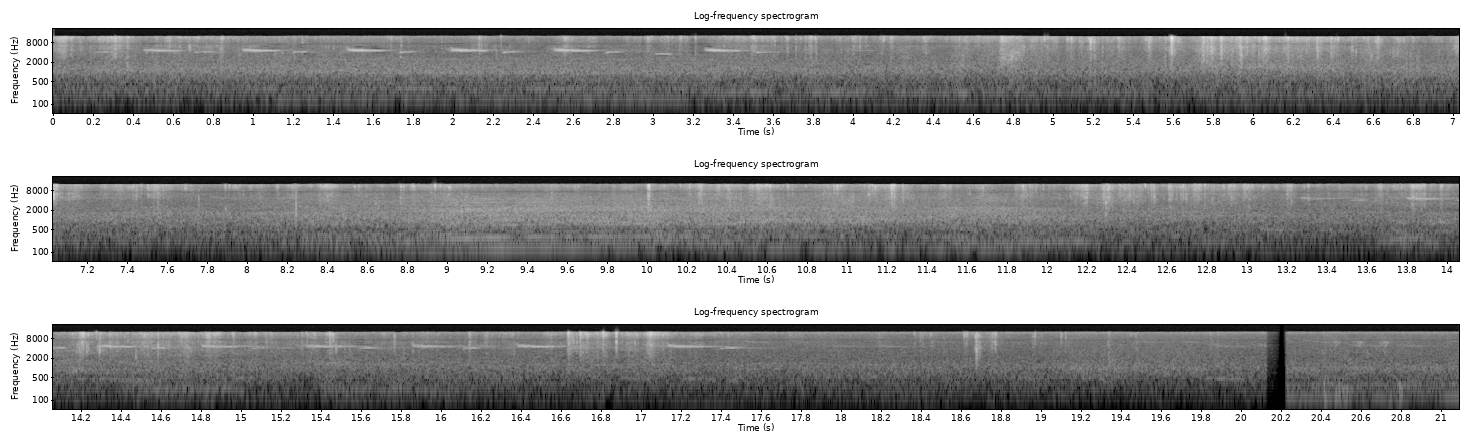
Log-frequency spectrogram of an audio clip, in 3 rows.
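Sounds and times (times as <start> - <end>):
steady rustling hiss: 0.0 - 8.8.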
